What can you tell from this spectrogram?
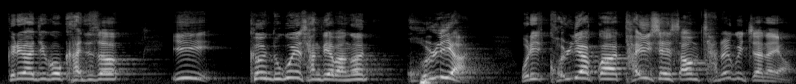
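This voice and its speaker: A man, a pastor preaching a lively, colloquial sermon story. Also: extremely high pitch, normal speed.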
